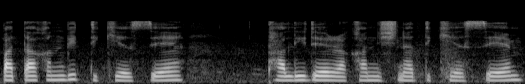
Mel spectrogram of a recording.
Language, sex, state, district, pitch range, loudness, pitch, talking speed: Nagamese, female, Nagaland, Kohima, 185-200 Hz, -20 LUFS, 195 Hz, 115 wpm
